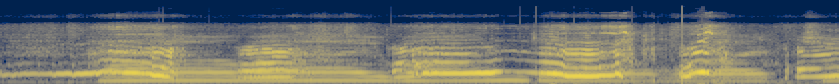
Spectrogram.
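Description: A golden retriever howling along to a sung nursery rhyme, in long drawn-out notes that waver and glide in pitch, several in a row.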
